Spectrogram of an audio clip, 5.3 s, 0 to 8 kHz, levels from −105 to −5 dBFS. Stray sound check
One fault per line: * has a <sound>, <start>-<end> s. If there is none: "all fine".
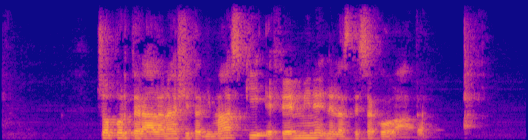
all fine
